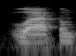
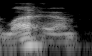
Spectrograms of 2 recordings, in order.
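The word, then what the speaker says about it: Latham: Cowboys taking JC what how do you say his last name laam JC laam okay I was wrong um yeah what I've heard we've heard it both I I wasn't thinking either I said latam oh wow sorry my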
